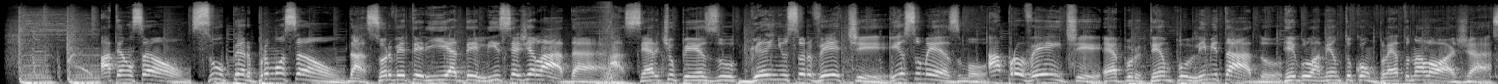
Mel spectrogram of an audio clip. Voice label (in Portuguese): Locutor; Sorveteria Delicia Gelada Paracambi RJ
